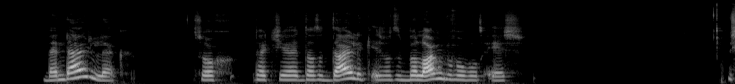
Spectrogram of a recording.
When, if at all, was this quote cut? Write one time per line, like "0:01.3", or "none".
none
